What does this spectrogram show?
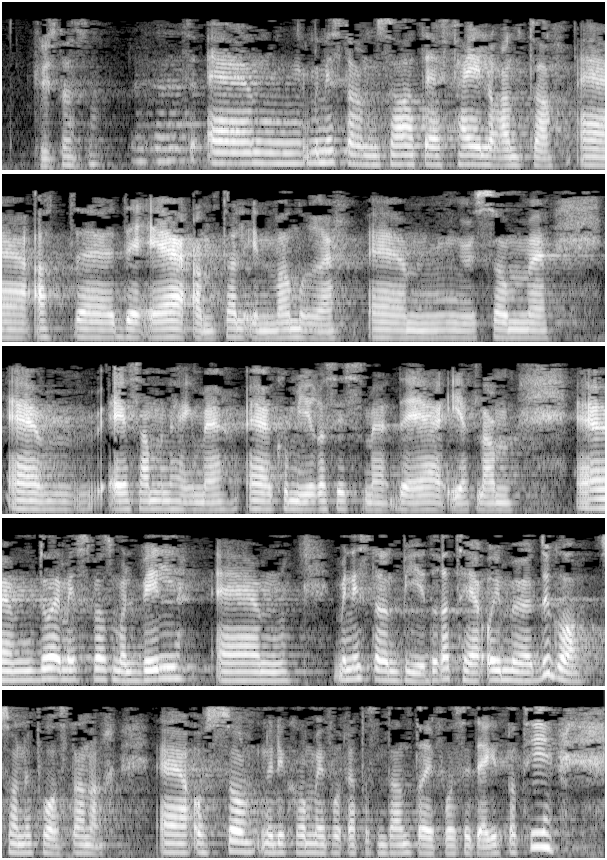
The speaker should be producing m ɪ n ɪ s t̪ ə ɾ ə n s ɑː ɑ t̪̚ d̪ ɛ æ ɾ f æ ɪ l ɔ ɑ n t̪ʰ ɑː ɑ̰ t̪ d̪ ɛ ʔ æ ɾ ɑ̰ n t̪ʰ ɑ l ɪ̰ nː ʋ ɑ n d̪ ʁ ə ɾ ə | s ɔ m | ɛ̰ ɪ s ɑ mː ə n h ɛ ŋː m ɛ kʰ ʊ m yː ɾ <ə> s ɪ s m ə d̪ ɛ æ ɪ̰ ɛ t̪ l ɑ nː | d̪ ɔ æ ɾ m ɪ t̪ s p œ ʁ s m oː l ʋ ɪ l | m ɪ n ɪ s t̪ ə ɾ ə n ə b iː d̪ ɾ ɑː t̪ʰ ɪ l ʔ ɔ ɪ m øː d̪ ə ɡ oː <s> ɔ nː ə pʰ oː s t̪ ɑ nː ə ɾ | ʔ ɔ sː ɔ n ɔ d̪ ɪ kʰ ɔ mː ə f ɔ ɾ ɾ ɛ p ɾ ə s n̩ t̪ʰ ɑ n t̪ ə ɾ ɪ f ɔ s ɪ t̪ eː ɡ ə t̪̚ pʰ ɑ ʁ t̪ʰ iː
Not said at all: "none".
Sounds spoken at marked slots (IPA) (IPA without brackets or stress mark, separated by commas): ɑ, s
